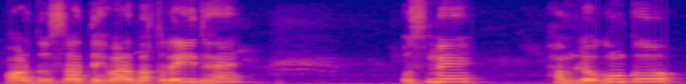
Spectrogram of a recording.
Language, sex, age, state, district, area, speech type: Urdu, male, 18-30, Bihar, Purnia, rural, spontaneous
